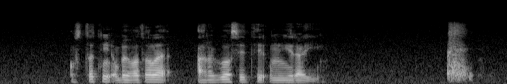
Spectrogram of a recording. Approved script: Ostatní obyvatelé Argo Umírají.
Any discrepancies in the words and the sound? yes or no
yes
